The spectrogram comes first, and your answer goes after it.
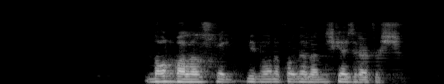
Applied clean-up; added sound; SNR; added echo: neural mask model DeepFilterNet 3.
